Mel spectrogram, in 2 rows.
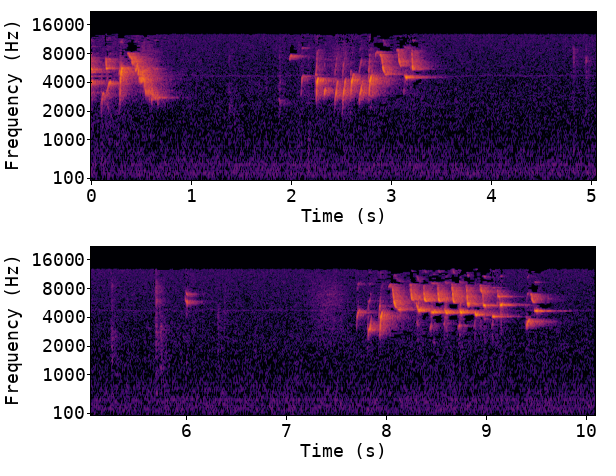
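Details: A captive-born, song-trained male European goldfinch hatched in 2021, recorded alone in a small carrier, sings three bursts of bright, tinkling twitters and liquid trills, high and fast, separated by short pauses and a few soft clicks.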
